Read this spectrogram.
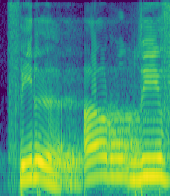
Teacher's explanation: ra sukun yang didahului fathah, kita baca tafkim atau tebal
